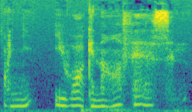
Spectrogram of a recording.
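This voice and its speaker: This woman plays a wounded, flustered assistant in a soft ASMR role play, her breathy whisper halting, dramatic, and full of emphatic repetition. Her medium pitch stays steady and sounds close to her everyday voice, with a little hiss or hum behind it.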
